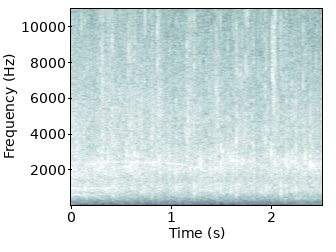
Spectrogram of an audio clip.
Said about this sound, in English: Give her a great big hand clap.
